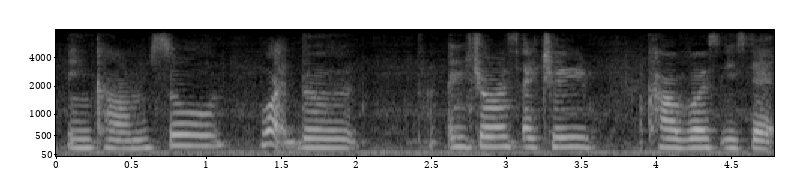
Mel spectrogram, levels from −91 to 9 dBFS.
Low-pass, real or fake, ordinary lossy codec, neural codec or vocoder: 7.2 kHz; fake; none; codec, 44.1 kHz, 7.8 kbps, Pupu-Codec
